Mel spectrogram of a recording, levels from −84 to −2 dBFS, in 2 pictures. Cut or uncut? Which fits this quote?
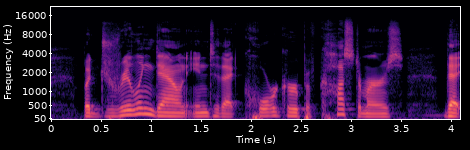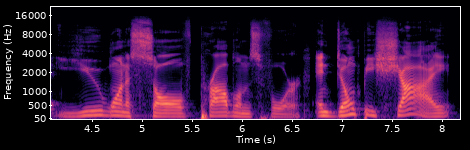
cut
